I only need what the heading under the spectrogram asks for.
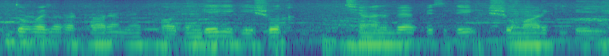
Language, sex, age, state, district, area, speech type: Urdu, male, 18-30, Bihar, Supaul, rural, read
